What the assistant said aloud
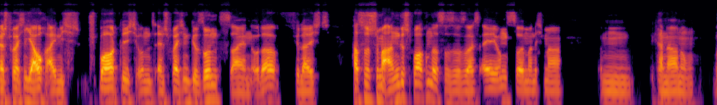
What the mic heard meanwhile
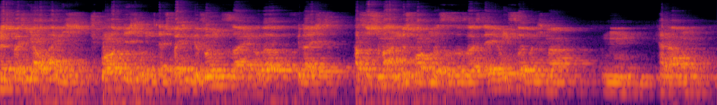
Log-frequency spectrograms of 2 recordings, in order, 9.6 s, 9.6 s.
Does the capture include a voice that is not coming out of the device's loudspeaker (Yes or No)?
No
